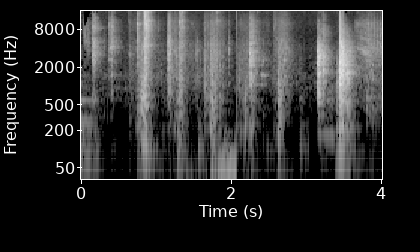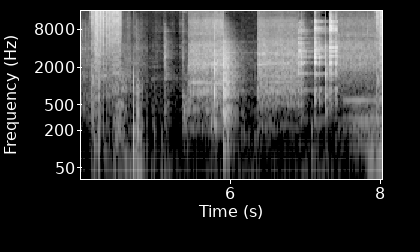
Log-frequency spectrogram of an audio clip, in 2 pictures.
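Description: Packing noises: irregular clicks and knocks of items being handled at a wardrobe, with a couple of longer rustles.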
